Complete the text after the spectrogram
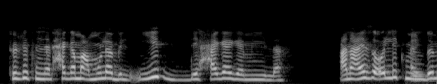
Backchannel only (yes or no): yes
